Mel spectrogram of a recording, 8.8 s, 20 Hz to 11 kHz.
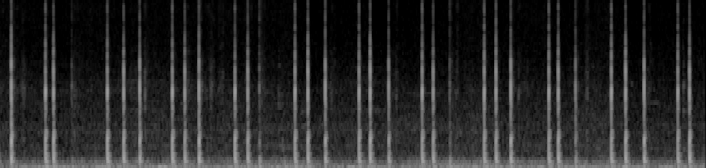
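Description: Fingertips and nails tap on the glossy laminated cover of a solid hardcover book lying flat, giving 33 short, dry, bright clicks in quick irregular clusters. Each tap dies away almost instantly over a faint low hum.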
